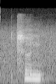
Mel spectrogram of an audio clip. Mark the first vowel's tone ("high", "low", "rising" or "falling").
low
